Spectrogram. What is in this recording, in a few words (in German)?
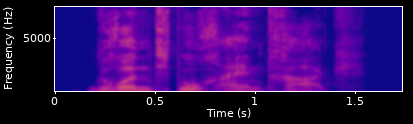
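"Grundbucheintrag", German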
